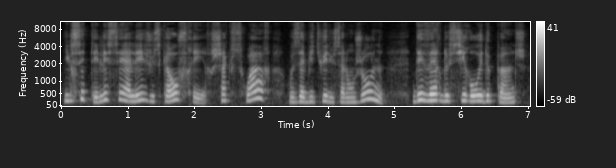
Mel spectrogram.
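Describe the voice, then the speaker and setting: A woman reading a classic novel aloud as an audiobook, in a measured, expressive way. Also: fairly high pitch. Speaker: audiobook reader. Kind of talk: literary audiobook narration.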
